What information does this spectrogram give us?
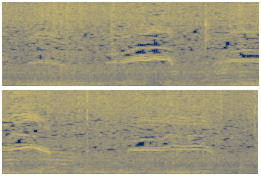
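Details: Kept pigeons keep up low, bubbling coos in repeated bursts about every two seconds, while thin whistled notes from other birds arc overhead.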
